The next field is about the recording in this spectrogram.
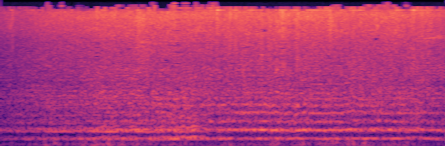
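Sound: buzzing bees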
